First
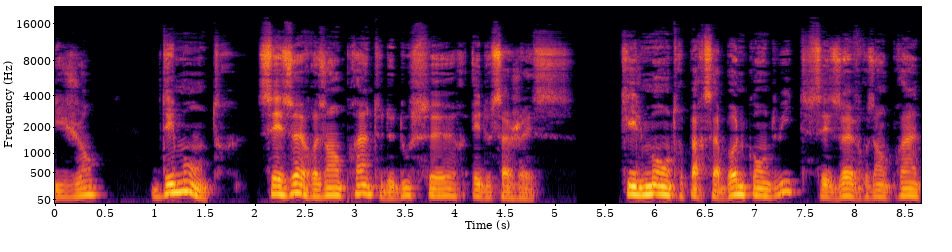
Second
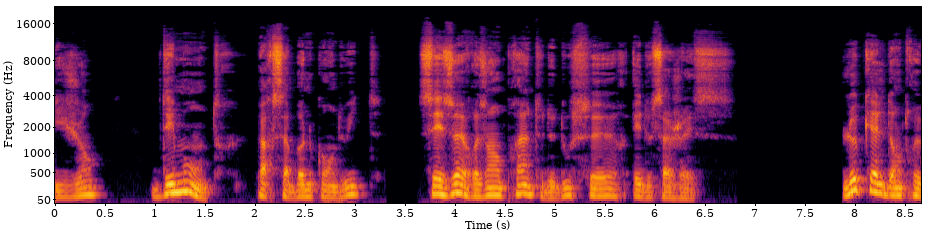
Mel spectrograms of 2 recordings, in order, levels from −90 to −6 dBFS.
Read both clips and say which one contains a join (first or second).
first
